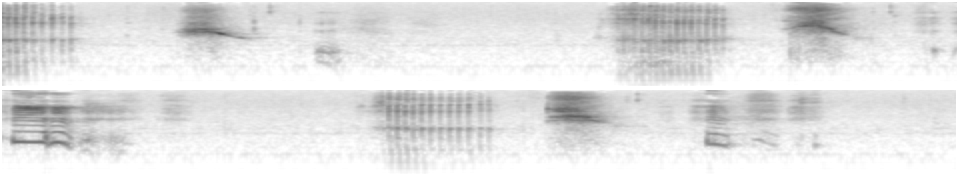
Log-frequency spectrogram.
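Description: Several loud, gurgling burps in a row, some drawn out and voiced, separated by short pauses; repeated belching.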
